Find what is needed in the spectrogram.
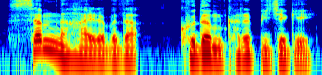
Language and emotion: Manipuri, neutral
